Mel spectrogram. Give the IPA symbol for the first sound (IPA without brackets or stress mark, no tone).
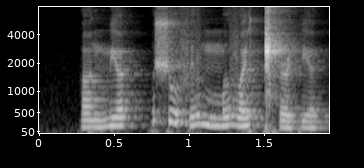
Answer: ʌ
